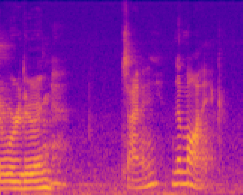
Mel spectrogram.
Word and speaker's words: Mnemonic: say we're doing Johnny mnemonic the M is silent which one tell everyone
